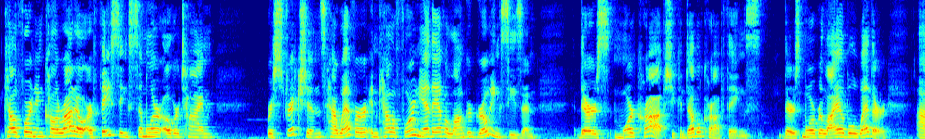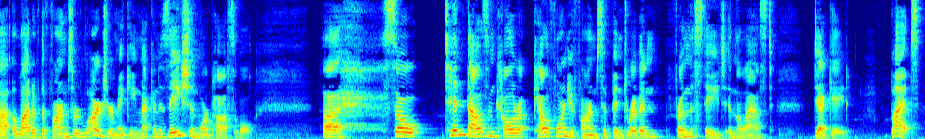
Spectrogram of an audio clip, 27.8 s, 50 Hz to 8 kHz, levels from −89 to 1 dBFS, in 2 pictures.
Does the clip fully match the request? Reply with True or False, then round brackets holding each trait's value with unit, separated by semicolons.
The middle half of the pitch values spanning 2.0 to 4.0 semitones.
True (3.6 semitones)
